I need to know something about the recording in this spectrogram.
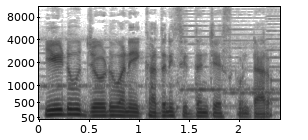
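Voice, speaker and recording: A man's voice: fairly low pitch, animated, normal speed, darkish tone. A man narrating a scripted story as its storyteller. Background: background music.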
